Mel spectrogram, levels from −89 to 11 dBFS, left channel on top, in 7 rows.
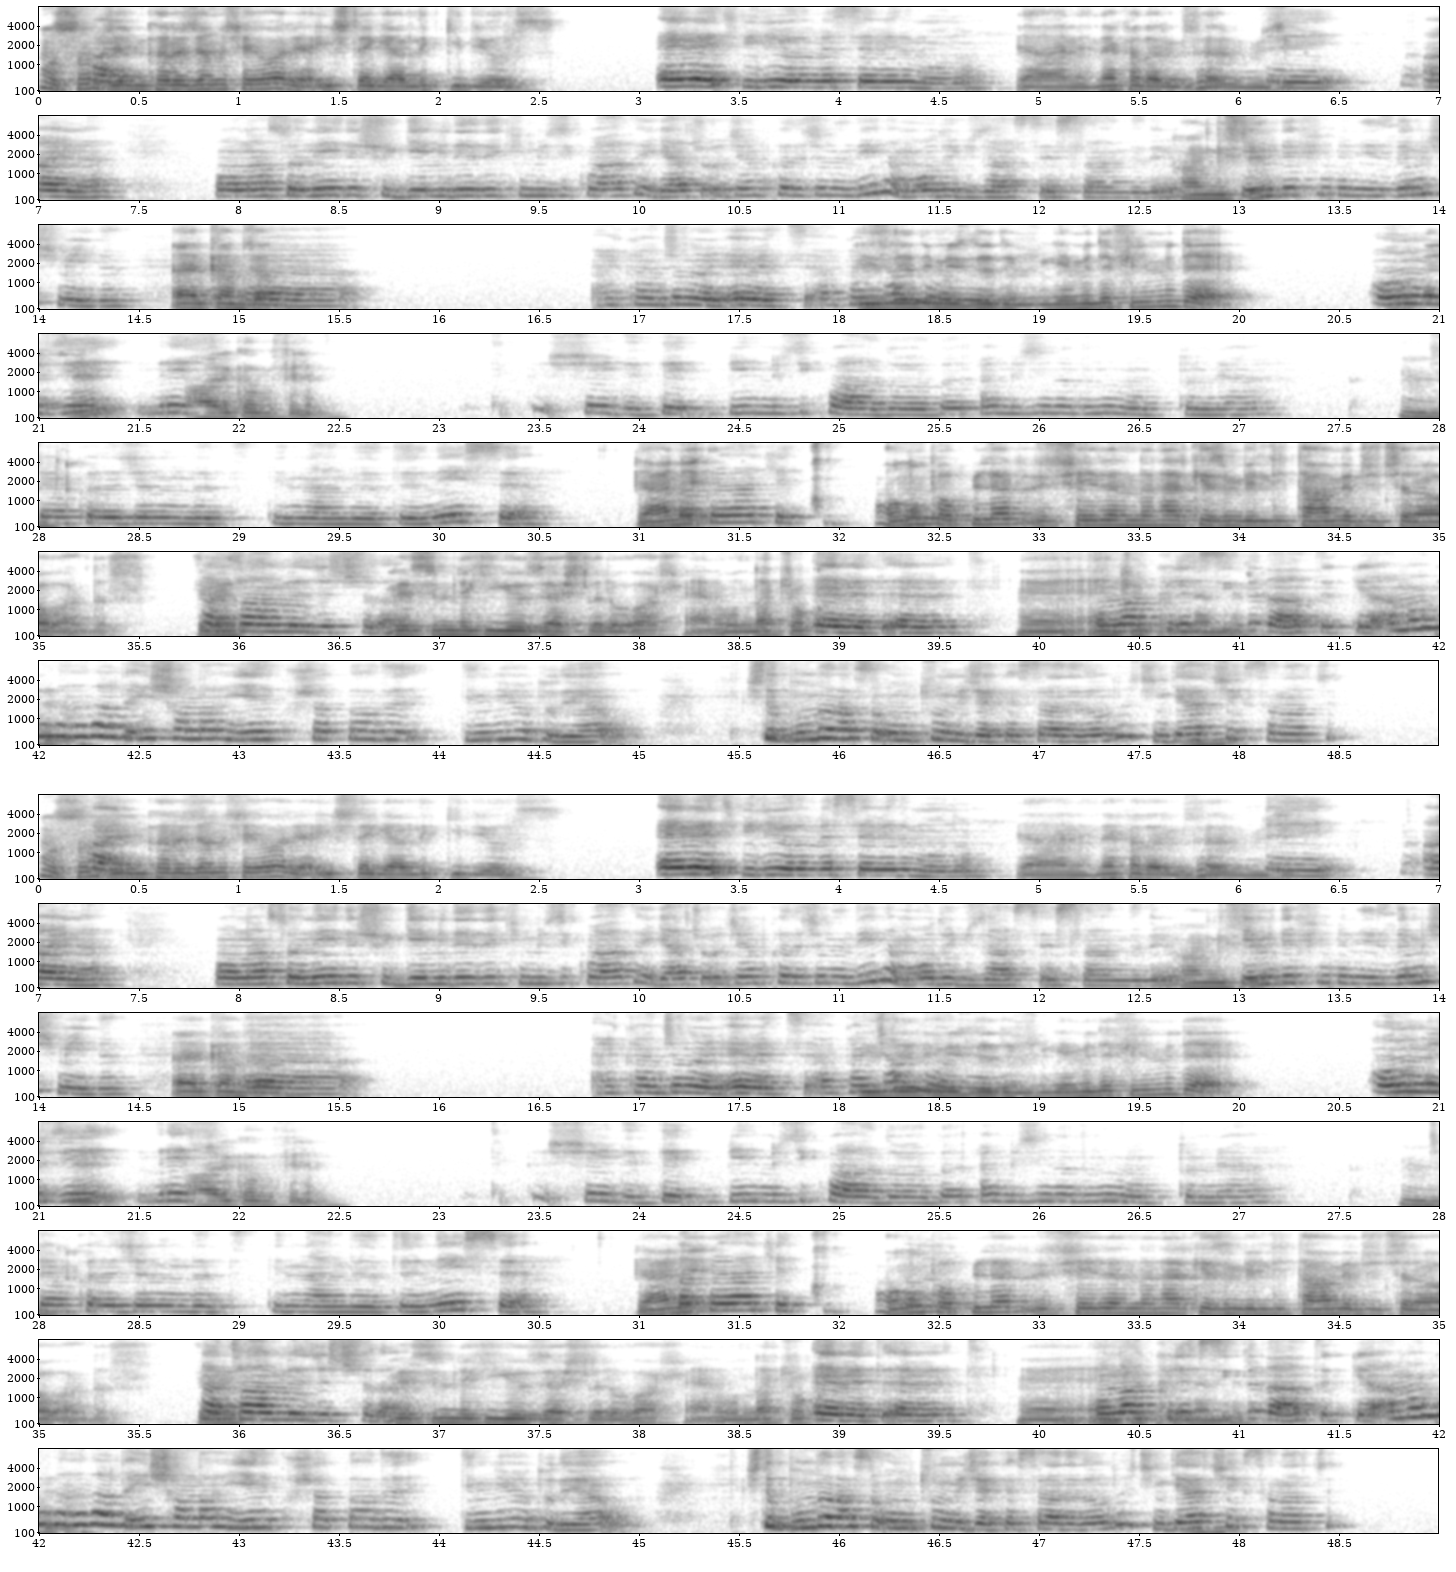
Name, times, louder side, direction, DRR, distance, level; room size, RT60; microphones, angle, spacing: voice 1, 0.0-2.6 4.9-6.3 12.7-13.2 14.7-15.3 18.1-20.0 20.7-21.4 21.7-22.5 27.8-28.2 31.0-31.4 32.2-35.5 35.8-36.0 36.7-38.9 39.9-41.1 42.0-42.2 47.7-48.0, left 2 dB, 70° left, 1.8 m, -30 dB
voice 2, 3.1-4.7 6.1-6.5 6.8-7.4 7.9-14.4 15.0-15.6 16.8-18.8 20.7-21.8 23.5-27.2 28.0-30.5 31.2-31.6 31.9-32.0 32.3-32.6 35.8-36.9 38.9-39.6 40.3-40.8 41.0-44.9 45.6-48.5, right 1 dB, 40° right, 4.1 m, -28 dB
10.0 x 5.9 x 6.1 m
head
